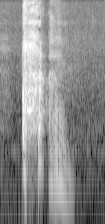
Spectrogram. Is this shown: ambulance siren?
no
